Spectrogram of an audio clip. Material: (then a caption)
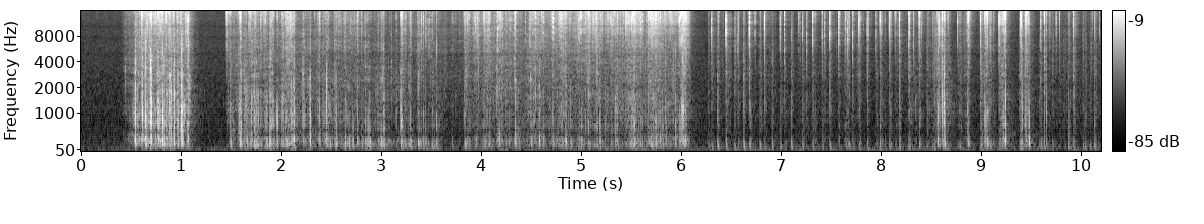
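Linen, beads. Fingertips and long nails scratch quickly over the seed-bead pattern of a soft, filled beige linen throw pillow. A loud rough burst comes first, then a steady dense scratching with a low hum beneath it. This gives way to quieter, choppier flurries of scratches.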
